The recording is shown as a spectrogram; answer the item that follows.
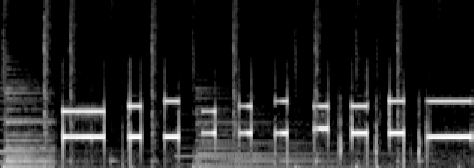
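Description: Digits keyed in on a mobile phone keypad, producing a quick run of about a dozen short touch-tone beeps after an opening tone, crisp and close with no talk.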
